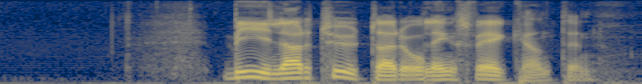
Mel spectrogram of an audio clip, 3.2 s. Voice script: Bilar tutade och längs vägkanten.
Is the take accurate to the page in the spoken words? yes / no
yes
